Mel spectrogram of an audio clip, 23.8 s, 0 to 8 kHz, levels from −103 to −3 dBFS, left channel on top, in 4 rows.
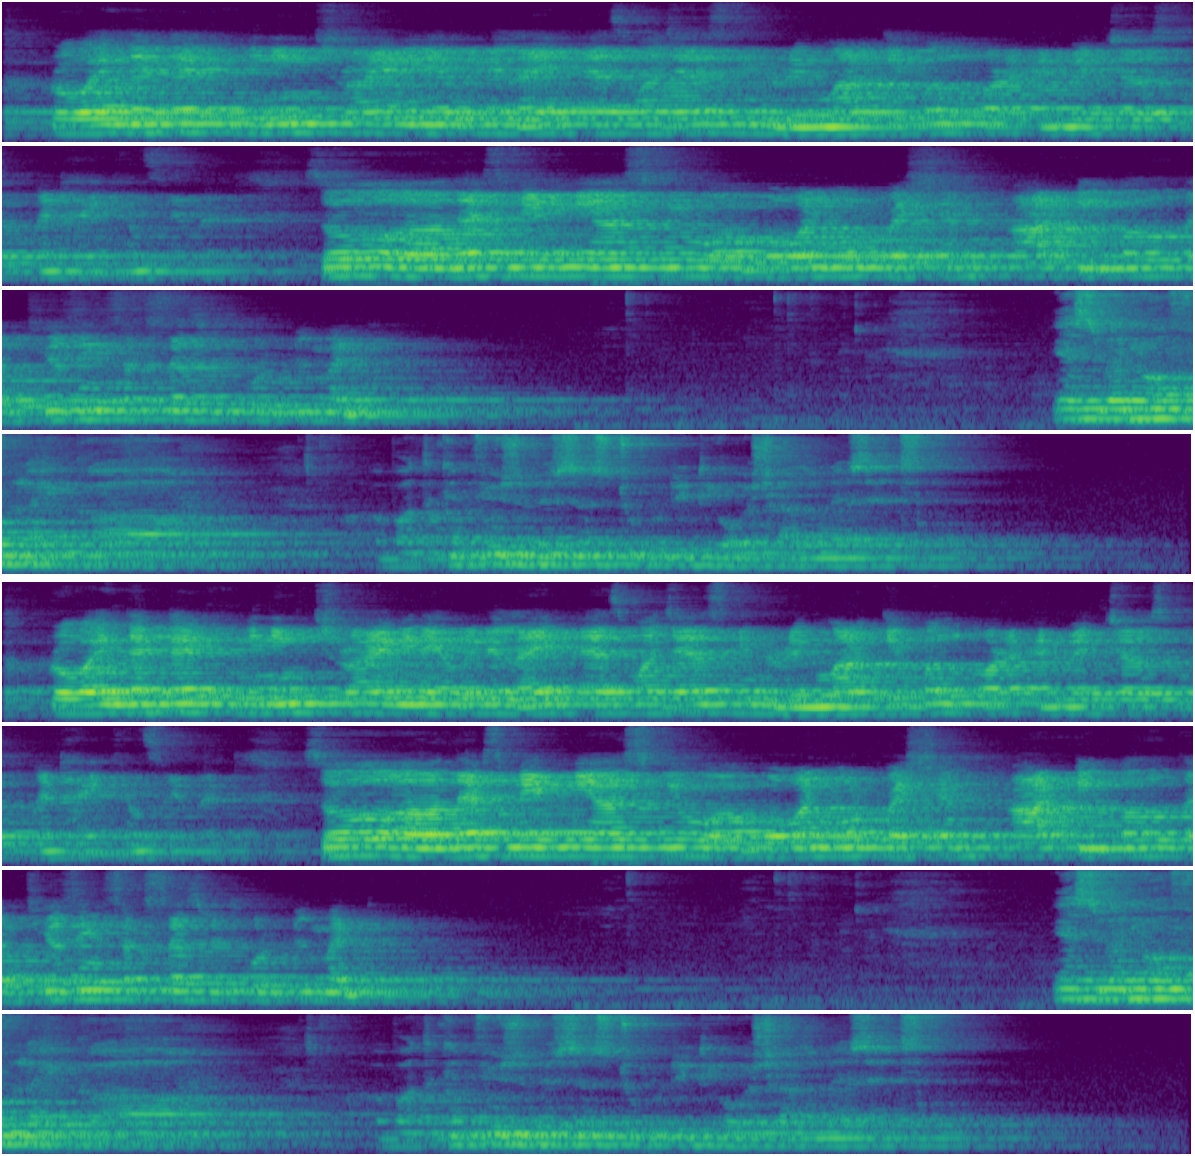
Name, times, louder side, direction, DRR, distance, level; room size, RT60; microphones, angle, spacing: voice 1, 0.2-7.0 7.5-13.8, right 2 dB, 45° right, 1 dB, 1.5 m, -29 dB
voice 2, 17.2-19.0 19.7-22.5, equal, 30° left, -4 dB, 2.6 m, -34 dB
16.0 x 12.0 x 3.6 m, 2.1 s
head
